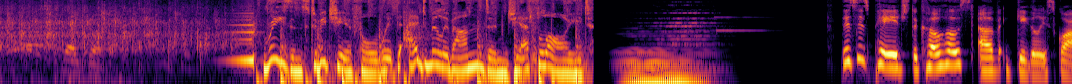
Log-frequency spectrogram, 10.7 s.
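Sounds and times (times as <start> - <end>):
audience applause: 0.0 - 2.6
speech: 0.6 - 1.3, 2.2 - 6.0, 8.4 - 10.7.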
